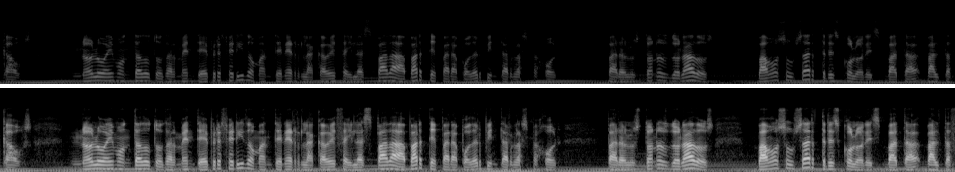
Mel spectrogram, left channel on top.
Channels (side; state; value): left; quieter; 22.8 dB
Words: caos. No lo he montado totalmente, he preferido mantener la cabeza y la espada aparte para poder pintarlas mejor. Para los tonos dorados vamos a usar tres colores,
